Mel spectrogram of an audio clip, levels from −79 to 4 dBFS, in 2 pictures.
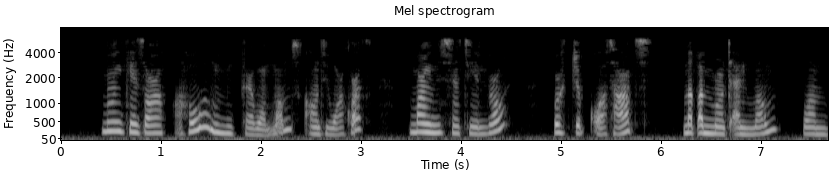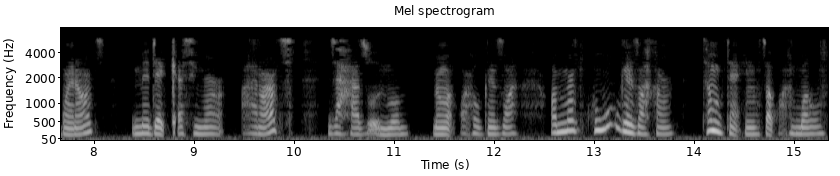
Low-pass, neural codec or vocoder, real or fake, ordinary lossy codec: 7.2 kHz; autoencoder, 22.05 kHz, a latent of 192 numbers a frame, VITS, trained on many speakers; fake; MP3, 24 kbps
